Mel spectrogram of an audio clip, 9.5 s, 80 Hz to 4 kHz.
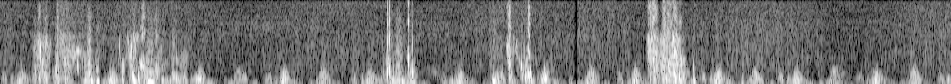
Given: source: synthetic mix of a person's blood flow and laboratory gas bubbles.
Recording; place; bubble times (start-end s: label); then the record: Doppler ultrasound of blood flow; precordium
0.32-1.01 s: bubbles
1.16-1.89 s: bubbles
3.81-4.18 s: bubbles
4.89-5.03 s: bubbles
5.06-5.36 s: bubbles
6.46-7.00 s: bubbles
From the record:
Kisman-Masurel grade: 223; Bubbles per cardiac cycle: several, 3 to 8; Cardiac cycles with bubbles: 10 to 50%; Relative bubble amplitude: loud (0.450 to 0.775); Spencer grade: 2 (many but less than half of the cardiac periods contain bubble signals, singularly or in groups); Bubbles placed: only in the low amplitude regions of the cardiac cycle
